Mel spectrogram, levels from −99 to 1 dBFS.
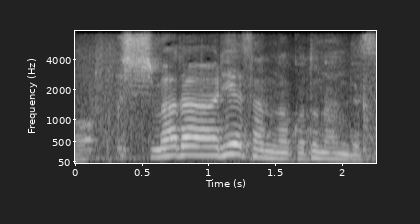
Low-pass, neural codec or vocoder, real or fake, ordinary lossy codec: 7.2 kHz; none; real; none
